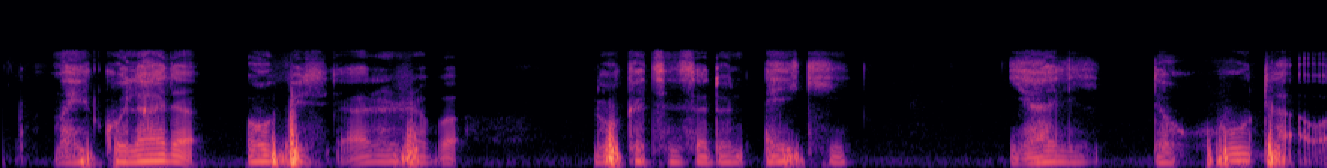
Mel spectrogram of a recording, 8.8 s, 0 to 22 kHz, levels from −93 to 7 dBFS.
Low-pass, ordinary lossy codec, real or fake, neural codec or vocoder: 7.2 kHz; none; real; none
